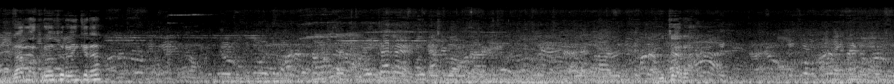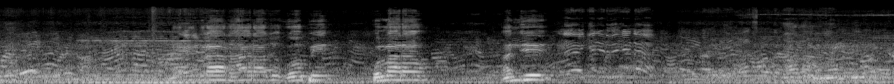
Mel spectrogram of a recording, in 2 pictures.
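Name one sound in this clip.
A crowd of men talks and chatters loudly all around.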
